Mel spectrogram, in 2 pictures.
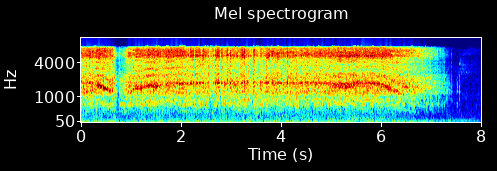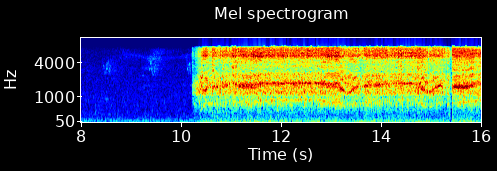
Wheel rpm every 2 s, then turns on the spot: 170, 230, 210, 20, 10, 190, 210, 180.
none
